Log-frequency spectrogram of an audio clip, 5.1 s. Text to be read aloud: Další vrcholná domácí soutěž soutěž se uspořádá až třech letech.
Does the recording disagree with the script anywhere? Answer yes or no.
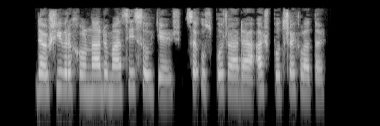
yes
